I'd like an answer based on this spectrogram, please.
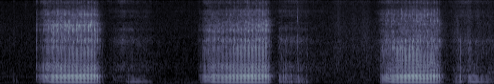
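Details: American bulldog snoring loudly indoors: three long, harsh, rattling in-breaths about every two and a half seconds, each roughly a second long, with softer snorting exhales between them.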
